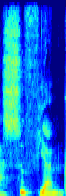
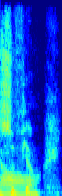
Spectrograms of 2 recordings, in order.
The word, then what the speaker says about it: Sufjan: But I've, I've recently learned it's yeah. Sufjan. 그렇죠. Sufjan.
